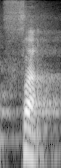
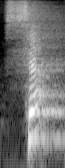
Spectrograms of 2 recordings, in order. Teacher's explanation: సకారం దంత్యం శకారం తాలవ్యం రెండిటికి ఎంత తేడా ఉంది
